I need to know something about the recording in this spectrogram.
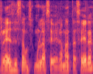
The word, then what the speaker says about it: La Severa Matacera: En las redes estamos como la severa matacera se escribe con C. Es no Matancera, es matacera.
